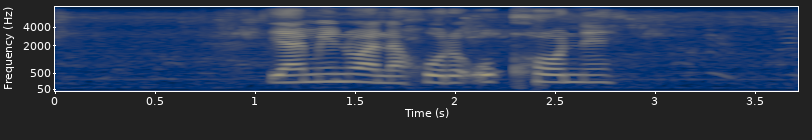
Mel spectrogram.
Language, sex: Tswana, female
